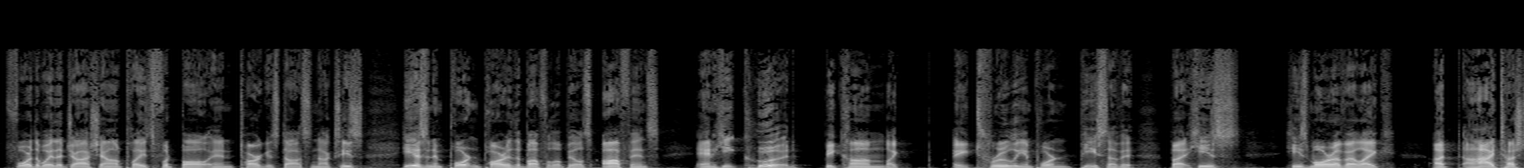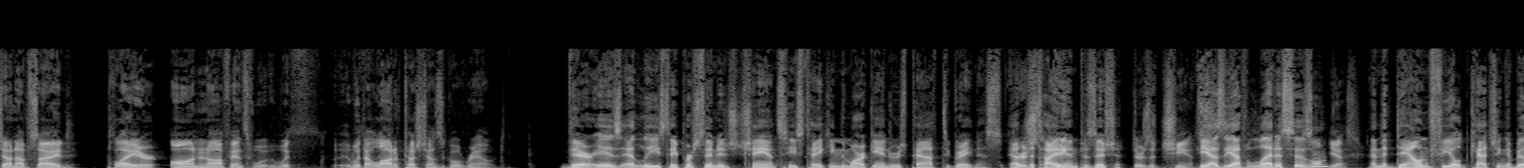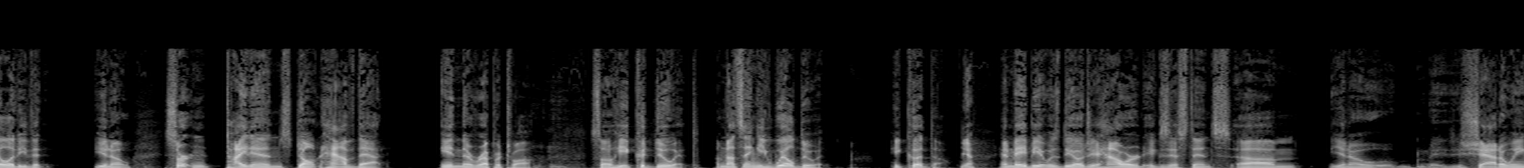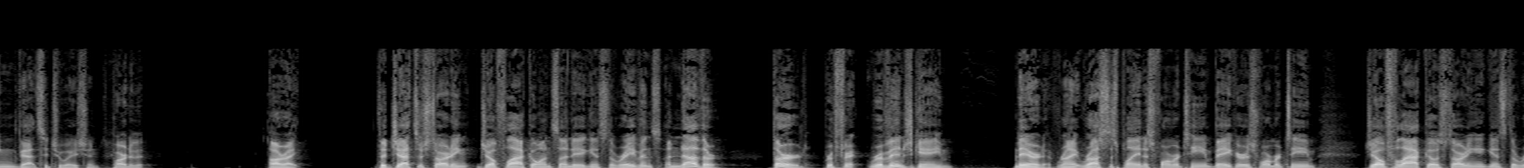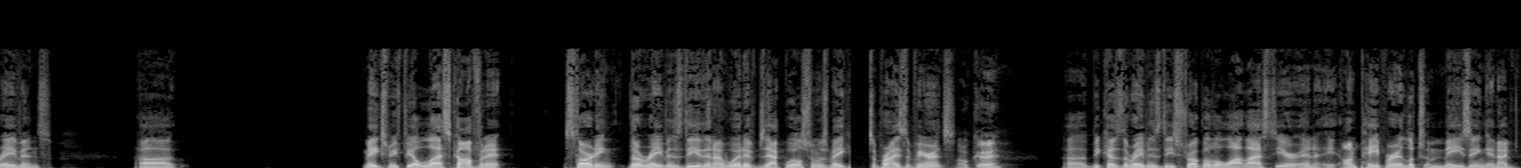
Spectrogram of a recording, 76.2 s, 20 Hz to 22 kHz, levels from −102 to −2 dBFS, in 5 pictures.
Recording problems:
audio cutting out; at 1:09

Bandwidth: 15.5 kHz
